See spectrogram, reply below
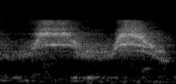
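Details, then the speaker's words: Two loud, high-pitched whooshing pulses, a vocal imitation of the Doppler sound of an arteriovenous fistula in a renal transplant, with high flow velocities. "Miren, altas, y el sonido es típico, yo le digo eso a los residentes, escuchen el sonido de estas fístulas arteriovenosas y no se van a olvidar, son sonidos que más o menos son así,"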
